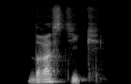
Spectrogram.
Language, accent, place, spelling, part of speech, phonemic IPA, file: French, France, Lyon, drastique, adjective, /dʁas.tik/, LL-Q150 (fra)-drastique.wav
- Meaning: 1. drastic 2. drastic, draconian, harsh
